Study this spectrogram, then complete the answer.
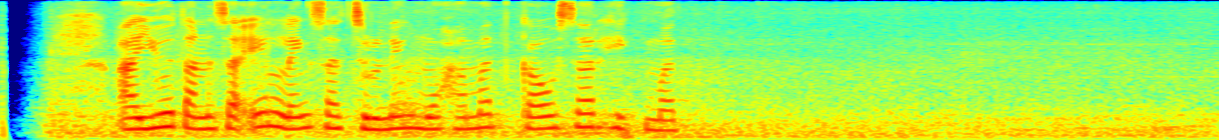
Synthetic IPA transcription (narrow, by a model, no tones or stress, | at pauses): ʔajut̪ansaʔelɪŋsad̥ʒ̥ʊɾnɪŋmuhamat̪̚kausarɦik̚mat̪̚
